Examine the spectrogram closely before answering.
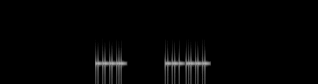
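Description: Short electronic beeps blip as game dialogue text types out.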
